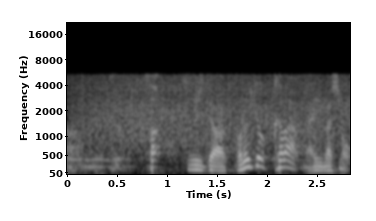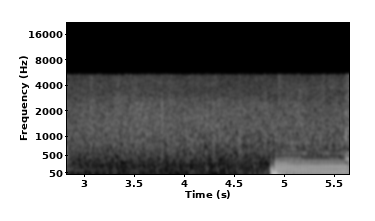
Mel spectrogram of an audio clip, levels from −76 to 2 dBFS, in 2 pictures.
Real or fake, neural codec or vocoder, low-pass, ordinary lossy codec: real; none; 5.4 kHz; none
